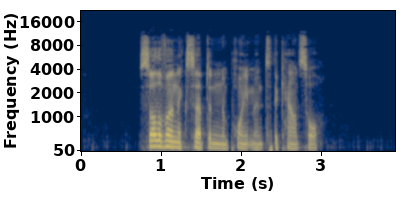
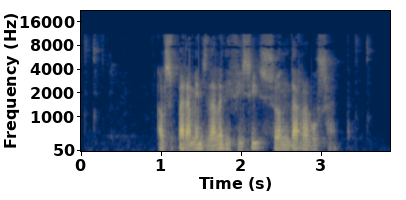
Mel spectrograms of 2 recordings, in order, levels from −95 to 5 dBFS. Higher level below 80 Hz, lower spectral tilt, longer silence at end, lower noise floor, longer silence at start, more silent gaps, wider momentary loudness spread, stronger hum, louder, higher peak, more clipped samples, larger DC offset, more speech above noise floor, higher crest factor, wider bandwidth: about the same, -52 dBFS vs -52 dBFS; about the same, -4.5 dB/octave vs -4.5 dB/octave; first, 1 s vs 0.7 s; about the same, -76 dBFS vs -75 dBFS; second, 0.75 s vs 0.95 s; neither; about the same, 13 LU vs 11 LU; neither; first, -20 LUFS vs -27 LUFS; first, -2 dBFS vs -8 dBFS; neither; neither; first, 56 dB vs 48 dB; about the same, 20 dB vs 22 dB; about the same, 11.5 kHz vs 11.5 kHz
